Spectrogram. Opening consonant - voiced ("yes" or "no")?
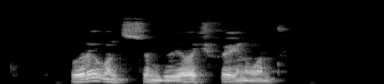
yes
